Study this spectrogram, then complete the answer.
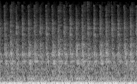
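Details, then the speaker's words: Perkins 4236 marine diesel in a sunk narrowboat, first startup after rescue; deep, fast, even idle thumping, about ten beats a second, steady, no leaks, running sweet. Normal idle. "That's full of water. No leaks. Engine's still sweet."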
